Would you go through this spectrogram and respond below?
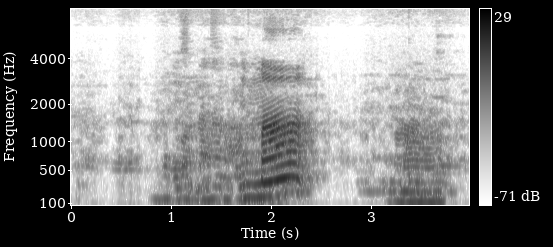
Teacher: और सानुनासिकस्तु मुखनासिका भवः, और अगर अनुनासिक के सहित हो तो मुखनासिक भी होता है। माँ, मुंह भी खुलता है और नाक से भी निकलता है ना, माँ। अर्धचंद्राकृति होने के कारण कहा है, एक स्वरूप कैसा है इसका, बोले अर्धचंद्राकृति वर्ण विष्णु चाप नामा।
